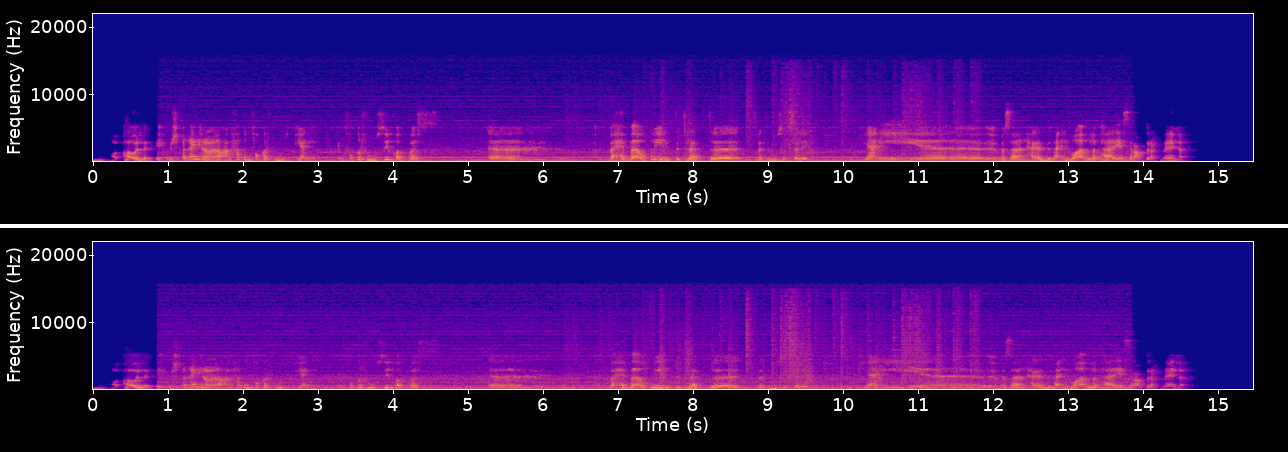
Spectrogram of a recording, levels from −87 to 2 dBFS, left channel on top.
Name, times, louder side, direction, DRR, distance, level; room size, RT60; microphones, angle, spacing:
voice 1, 0.0-4.5 5.3-6.4 6.7-9.6 10.3-14.5, left 3 dB, 40° left, 7 dB, 0.4 m, -30 dB
sound 1, 0.9-13.9, right 1 dB, 85° right, 0.6 m, -37 dB
sound 2, 6.3-11.8, right 2 dB, 40° right, 0.5 m, -36 dB
2.6 x 2.5 x 3.7 m, 0.34 s
head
